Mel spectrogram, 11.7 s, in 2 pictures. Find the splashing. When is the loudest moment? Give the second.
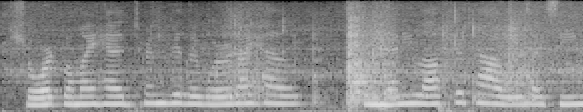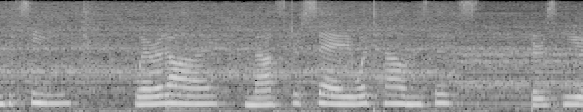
4 s.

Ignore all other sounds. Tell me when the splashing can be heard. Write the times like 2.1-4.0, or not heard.
1.2-6.3.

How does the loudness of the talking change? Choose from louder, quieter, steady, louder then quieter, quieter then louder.
steady.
